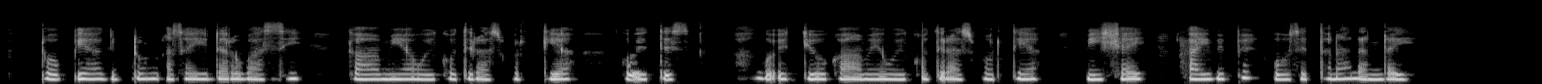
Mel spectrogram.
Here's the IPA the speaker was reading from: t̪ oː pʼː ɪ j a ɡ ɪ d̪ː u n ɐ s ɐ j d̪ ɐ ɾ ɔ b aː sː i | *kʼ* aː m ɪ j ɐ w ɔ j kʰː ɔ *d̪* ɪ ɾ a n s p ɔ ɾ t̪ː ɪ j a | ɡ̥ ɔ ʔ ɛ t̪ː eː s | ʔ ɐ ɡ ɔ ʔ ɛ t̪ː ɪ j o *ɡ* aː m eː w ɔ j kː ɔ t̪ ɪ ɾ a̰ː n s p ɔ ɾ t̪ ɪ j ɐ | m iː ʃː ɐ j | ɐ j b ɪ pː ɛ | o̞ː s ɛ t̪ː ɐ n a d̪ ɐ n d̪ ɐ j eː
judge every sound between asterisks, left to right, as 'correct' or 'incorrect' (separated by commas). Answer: incorrect, incorrect, incorrect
